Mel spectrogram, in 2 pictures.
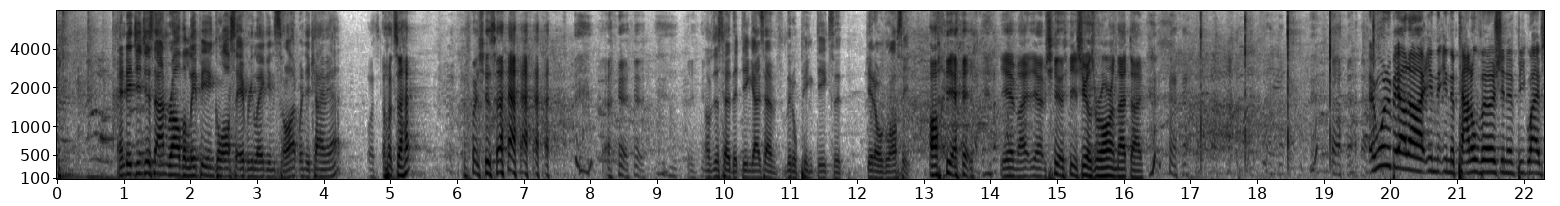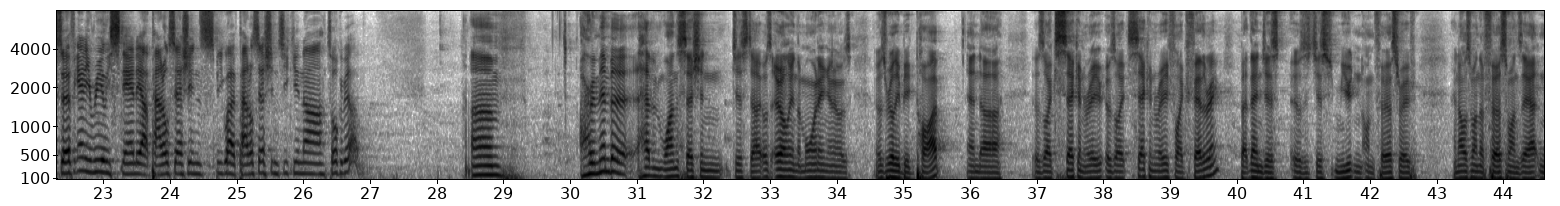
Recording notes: live at the Cooly Hotel!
